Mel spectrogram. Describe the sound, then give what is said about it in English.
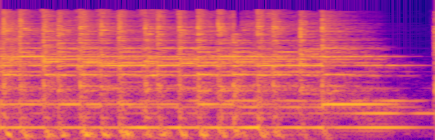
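Cowbells rung by Mississippi State supporters for a Saturday evening football game in Starkville make a dense, continuous metallic clanging. Many bells sound at once in a rapid, overlapping rhythm, holding steady before fading at the very end. “Here are the cowbells that Mississippi State will be ringing on Saturday evening there in Starkville.”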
